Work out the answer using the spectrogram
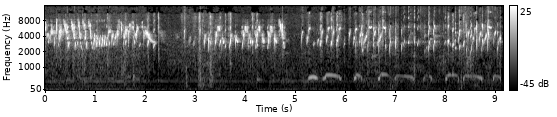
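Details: European goldfinch song meant to stimulate other goldfinches: bright rapid twittering phrases with short gaps, plus a series of soft low cooing notes, like a dove, in the second half.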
